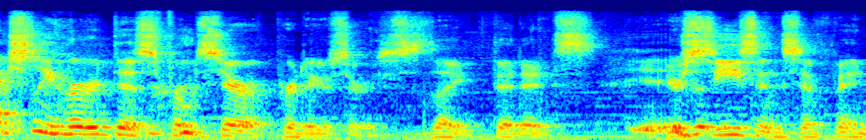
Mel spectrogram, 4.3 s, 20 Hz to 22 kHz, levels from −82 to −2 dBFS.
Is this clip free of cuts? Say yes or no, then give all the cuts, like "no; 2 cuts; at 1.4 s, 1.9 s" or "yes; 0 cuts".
yes; 0 cuts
